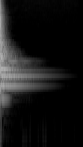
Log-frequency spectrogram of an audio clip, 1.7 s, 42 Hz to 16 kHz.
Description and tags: TT08x08-MLP-RS-v07
A 1-shot sample taken of an 8-inch diameter, 8-inch deep tomtom, recorded with an Equitek E100 close-mic and two Peavey electret condenser microphones in an XY pair. The drum was fitted with a Remo coated ambassador head on top and a Remo clear diplomat head on bottom.
Notes for samples in this pack:
Tuning:
VLP = Very Low Pitch
LP = Low Pitch
MLP = Medium-Low Pitch
MP = Medium Pitch
MHP = Medium-High Pitch
HP = High Pitch
VHP = Very High Pitch
Playing style:
Hd = Head Strike
RS = Rimshot (Simultaneous head and rim) Strike
Rm = Rim Strike
drum, 1-shot, velocity, multisample, tom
